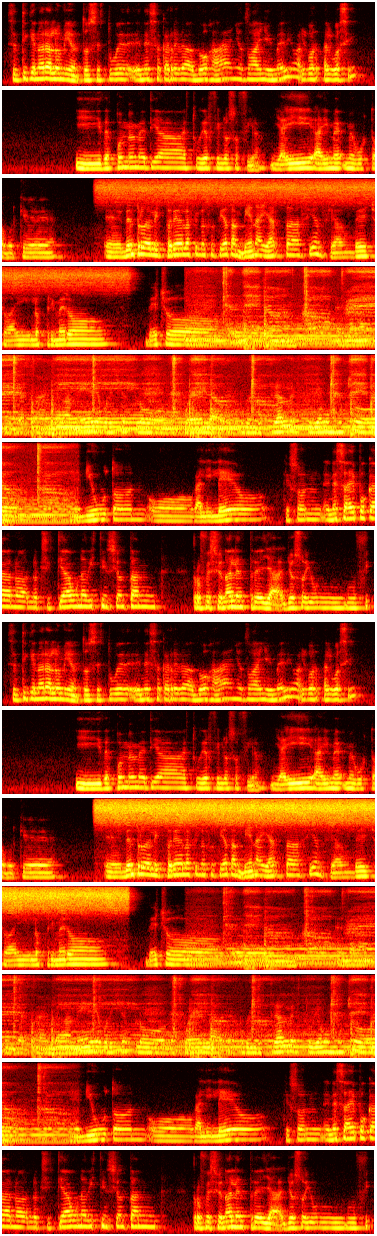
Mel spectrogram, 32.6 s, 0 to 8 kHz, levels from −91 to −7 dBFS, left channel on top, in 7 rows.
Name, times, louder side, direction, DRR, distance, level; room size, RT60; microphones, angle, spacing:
voice 1, 0.1-4.4 5.6-10.0 10.6-15.4 15.8-17.8 18.1-23.5 24.1-29.9 30.4-32.5, left 1 dB, 10° left, 0.7 m, -26 dB
sound 1, 10.5-15.6, right 12 dB, 80° right, 0.6 m, -23 dB
Human voice, 16.3-24.3, left 4 dB, 90° left, 1.1 m, -28 dB
14.5 x 5.0 x 3.5 m
head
